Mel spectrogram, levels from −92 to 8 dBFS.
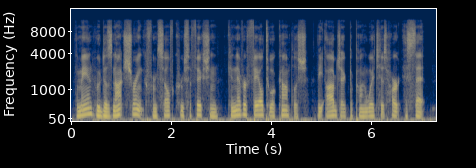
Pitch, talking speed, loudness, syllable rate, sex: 115 Hz, 180 wpm, -18 LUFS, 4.6 syllables/s, male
